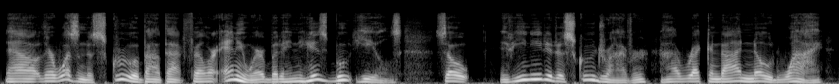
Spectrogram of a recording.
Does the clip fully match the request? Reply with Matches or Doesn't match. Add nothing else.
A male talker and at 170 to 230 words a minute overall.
Matches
